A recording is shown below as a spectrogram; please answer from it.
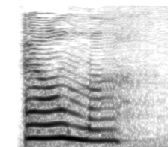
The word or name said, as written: elma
